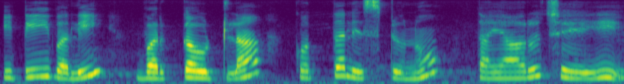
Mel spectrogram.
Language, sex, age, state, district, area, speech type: Telugu, female, 18-30, Andhra Pradesh, West Godavari, rural, read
